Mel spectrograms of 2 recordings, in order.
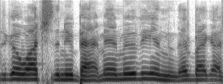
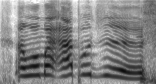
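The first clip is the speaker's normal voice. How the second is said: put-on very high, babyish toddler voice; 10 semitones higher than usual. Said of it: "she's just a baby that's grown up".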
